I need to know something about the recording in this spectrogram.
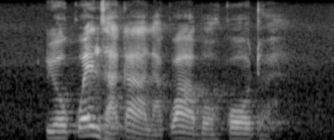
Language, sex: Xhosa, male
